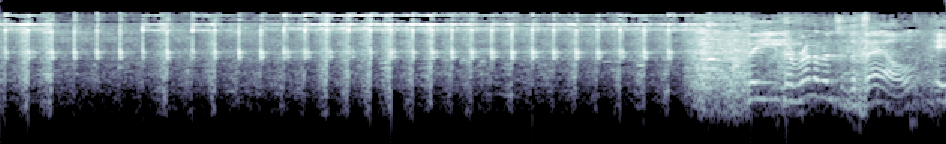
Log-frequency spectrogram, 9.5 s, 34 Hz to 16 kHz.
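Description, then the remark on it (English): A bell from the original HMAS Sydney, the ship decommissioned in 1928, clangs in a fast, steady series of bright strikes for about seven seconds, its ringing tone hanging between hits, before the clanging stops and people's voices take over. “Exactly, a bell from the original HMAS Sydney.”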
